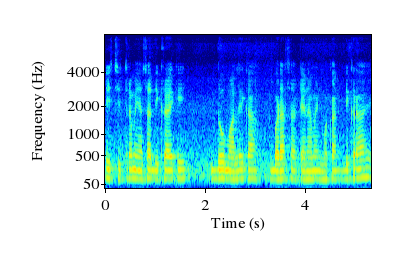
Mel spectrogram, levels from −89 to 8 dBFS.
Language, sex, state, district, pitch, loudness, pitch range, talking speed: Hindi, male, Bihar, Gopalganj, 120 Hz, -29 LUFS, 115-125 Hz, 200 wpm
